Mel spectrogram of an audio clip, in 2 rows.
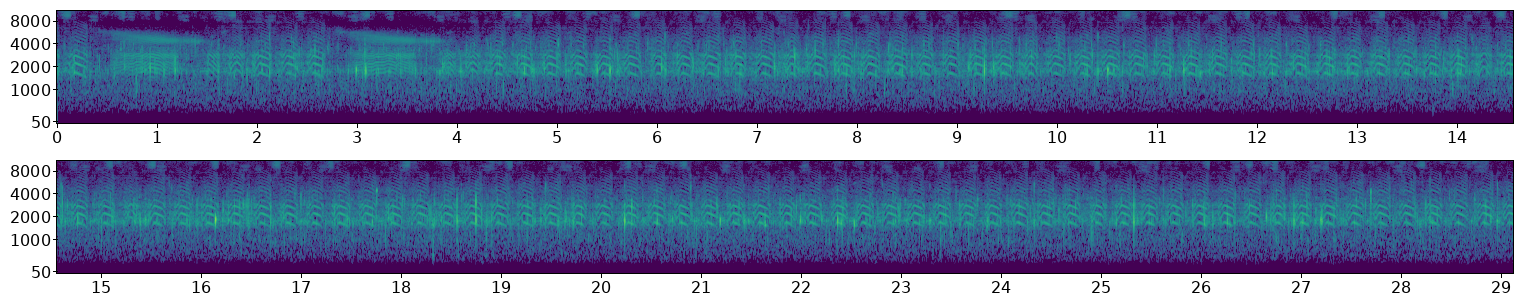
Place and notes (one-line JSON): {"title": "Noriūnai, Lithuania, river Levuo underwater", "date": "2019-08-04 14:30:00", "description": "hydrophones in the river. lots of bubbling from water plants and some water insects", "latitude": "55.80", "longitude": "24.88", "altitude": "74", "timezone": "Europe/Vilnius"}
